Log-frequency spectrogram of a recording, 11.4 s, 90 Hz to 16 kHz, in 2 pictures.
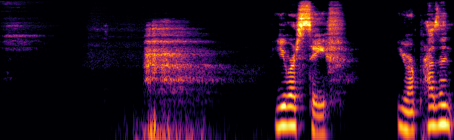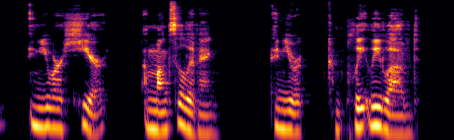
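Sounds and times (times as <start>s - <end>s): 
deep breath in through the nose and out through the mouth: 0.0s - 3.4s
speech: 3.4s - 4.4s, 5.0s - 11.0s.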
